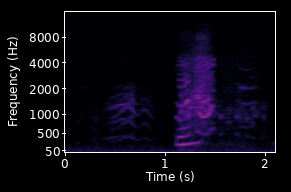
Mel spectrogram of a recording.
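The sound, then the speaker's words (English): Chickens cluck in a short burst, with a softer warbling call followed by a louder, sharp squawking cluck, then quieter clucking trailing off. “Oh, it's a herd of chickens! And they're rocking this way!”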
